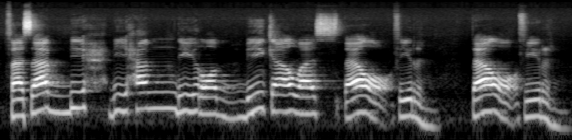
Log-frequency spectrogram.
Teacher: ada huruf ghain yang sukun, sebelumnya ada huruf berbaris fathah, maka ditebalkan.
